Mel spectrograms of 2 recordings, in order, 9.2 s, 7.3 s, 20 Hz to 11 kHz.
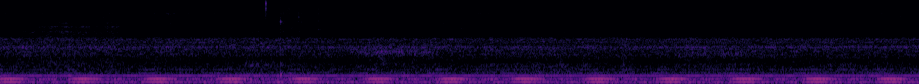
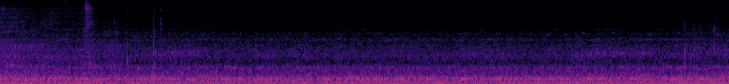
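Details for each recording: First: Mid-to-late-1980s Saff Enterprise Flush Polo 52" hugger ceiling fan, 3-speed and reversible, on low speed (a bit fast): a soft, steady motor hum with harmonics and a gentle swell about once a second as the blades turn. Normal fan motor hum. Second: Mid-to-late-1980s Saff Enterprise Flush Polo 52-inch antique brass ceiling fan on high speed: steady low motor hum with a dry, rough rustle of worn bearings audible over it.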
